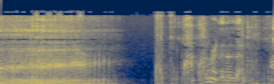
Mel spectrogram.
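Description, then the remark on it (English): A voice mimics the mayor, Duff, snickering and snoring as he naps sitting in a warm shaft of sunlight: a long, rumbling exhale that fades to a brief silence, then a second gruff, sputtering snore bursts in loud. “Snively stood there, listening to him snicker and snore, waiting patiently for him to wake up, when Kitty Kitty jumped up on his ample lap.”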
